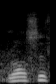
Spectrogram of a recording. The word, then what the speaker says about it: Rolseth: That's Gunnar Rolseth. Is that how you say it? Rolseth?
